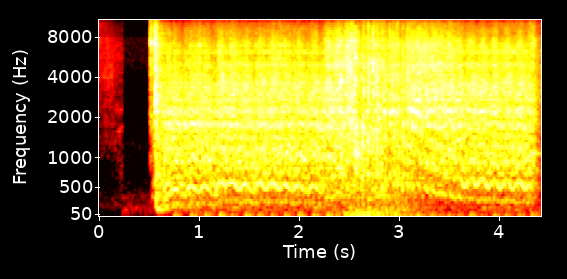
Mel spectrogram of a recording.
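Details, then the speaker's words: Ford cabover 14 L Big Cam Cummins diesel after 10+ years sitting, kept alive on starting fluid while working throttle; catches after brief crank, then wavering, uneven stumbling and hunting. "let me just try to keep it alive with some starting fluid"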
